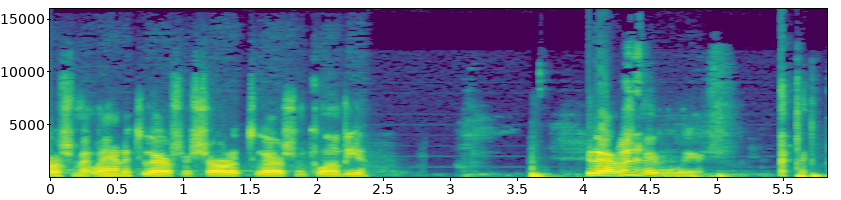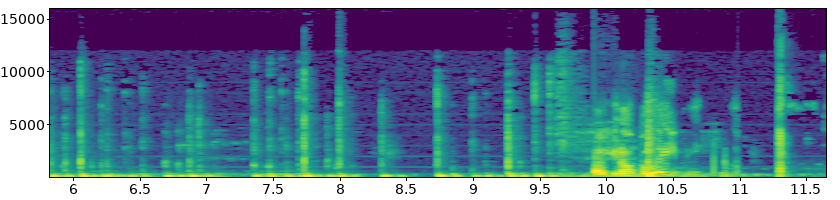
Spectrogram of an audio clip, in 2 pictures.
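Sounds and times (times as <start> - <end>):
speech: 0.0 - 2.5, 4.0 - 5.8, 9.9 - 11.0
rapid computer keyboard typing: 5.5 - 9.8.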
